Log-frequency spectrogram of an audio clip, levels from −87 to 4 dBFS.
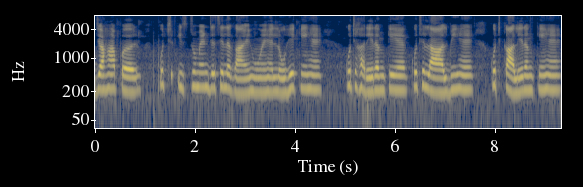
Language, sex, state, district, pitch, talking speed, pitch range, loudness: Hindi, female, Punjab, Pathankot, 225 Hz, 160 wpm, 205-245 Hz, -20 LUFS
